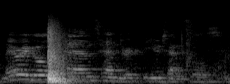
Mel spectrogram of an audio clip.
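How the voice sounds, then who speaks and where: A man with a high voice reads scripted stage directions as narrator. He is heard from a distance in a very echoey room with clear background noise. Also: very animated, moderate pace. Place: reverberant indoor space, far from the mic.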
